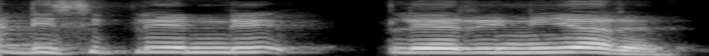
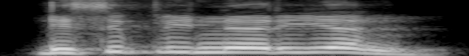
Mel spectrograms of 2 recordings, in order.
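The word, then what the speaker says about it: disciplinarian: And fourth one इज डिसिप्लिनरियर। Sorry देखिए नाम pronunciation में थोड़ा प्रॉब्लम हुआ। डिसिप्लिनरियन, जिनको जो शॉप लेवल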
